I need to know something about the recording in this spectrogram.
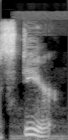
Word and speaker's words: Steer: Her name should be Patricia Steele, but it's actually Patricia Steer.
